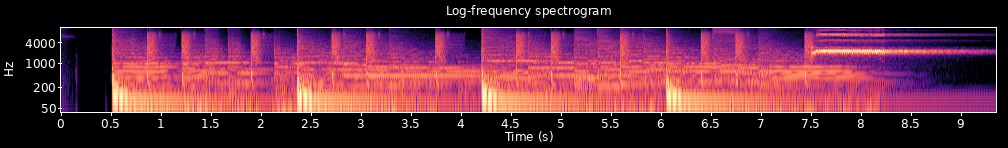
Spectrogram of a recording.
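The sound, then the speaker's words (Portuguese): A short, upbeat musical jingle with punchy bass hits and a riff that repeats four times, ending in a loud, sustained whistle blast that rings out alone for about a second. “Mas roda a vinheta e toca no Franco que é gol.”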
